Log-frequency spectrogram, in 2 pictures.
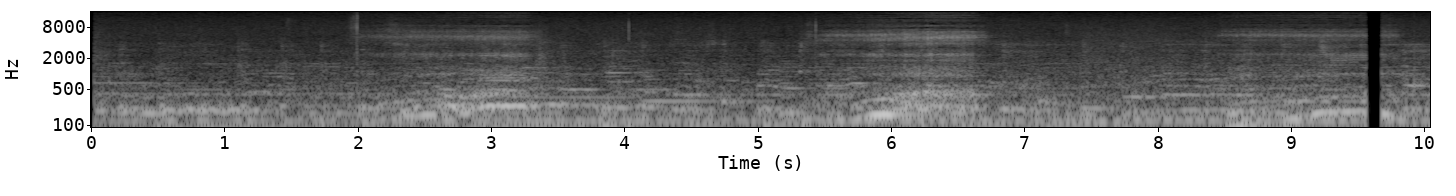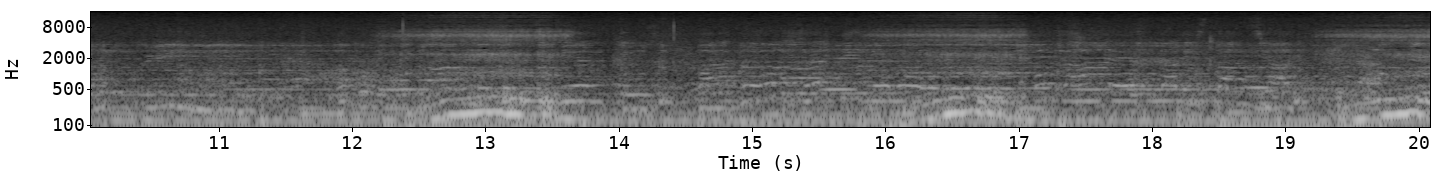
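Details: Co-worker who fell asleep on a break: low, rattling snores recurring about every 3 seconds, roughly 18 a minute, with music playing in the background. Snoring.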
